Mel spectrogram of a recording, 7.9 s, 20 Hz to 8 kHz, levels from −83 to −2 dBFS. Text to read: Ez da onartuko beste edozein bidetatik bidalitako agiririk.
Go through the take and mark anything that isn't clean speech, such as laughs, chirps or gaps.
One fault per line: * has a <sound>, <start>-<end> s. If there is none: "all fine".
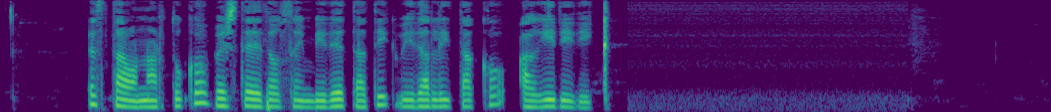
all fine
